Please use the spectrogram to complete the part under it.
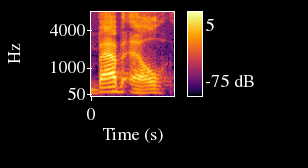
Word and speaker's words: Babel: If you hyphenate it after the B, Bab, after the second B, Bab-El means the gate of God or the gateway to God. But if you take out the hyphen and just pronounce it Babel, it means confusion.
